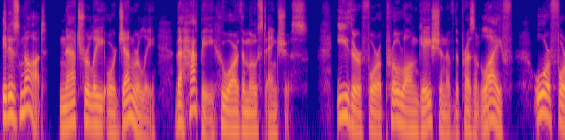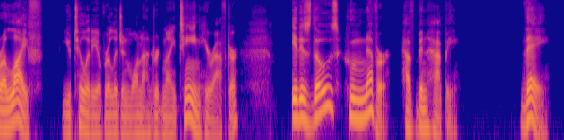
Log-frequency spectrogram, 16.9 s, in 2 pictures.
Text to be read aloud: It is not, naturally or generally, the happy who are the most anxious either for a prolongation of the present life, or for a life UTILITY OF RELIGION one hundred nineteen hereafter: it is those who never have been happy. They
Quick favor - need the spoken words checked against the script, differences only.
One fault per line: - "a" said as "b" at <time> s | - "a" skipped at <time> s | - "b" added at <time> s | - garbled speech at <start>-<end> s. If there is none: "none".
none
